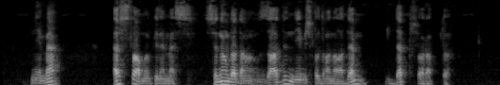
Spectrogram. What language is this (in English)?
Uyghur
